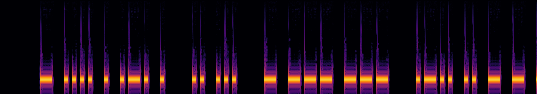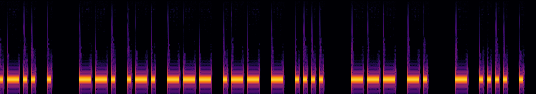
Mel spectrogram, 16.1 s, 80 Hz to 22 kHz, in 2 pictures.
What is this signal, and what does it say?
Morse code, heard as a keyed tone, about 20 wpm, 700 Hz. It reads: THERE IS TOO LITTLE GROWTH ON THE
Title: Sentences from Top 1000 Words - Review Part 5 - 20wpm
